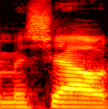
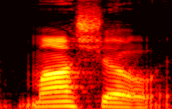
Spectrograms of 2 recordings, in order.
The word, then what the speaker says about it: Michaud: I would have said Michaud or something like that, but he's got the pronunciation on here. Thank you, my man. Michaud is how you say that.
